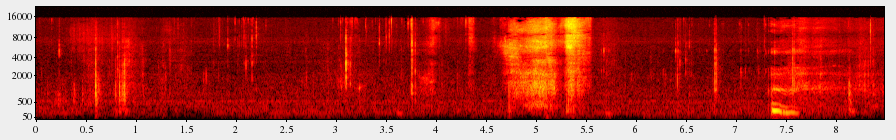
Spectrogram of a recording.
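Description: Close mouth noises from a person: small clicks like chewing, a breathy rush about five seconds in, and a short throat sound falling in pitch near the end, the loudest moment.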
